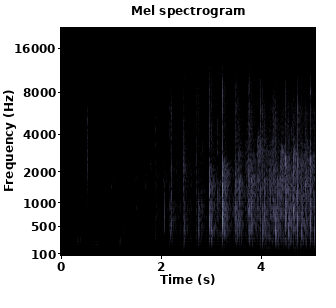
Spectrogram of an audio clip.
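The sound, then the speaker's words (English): A few scattered hand claps start up and quickly build into steady applause from a small audience after a reading, growing louder toward the end. “Give another round of applause”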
